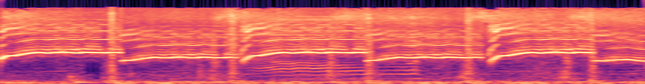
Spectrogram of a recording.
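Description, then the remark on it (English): Car windscreen wipers, switched on to clear a filthy windscreen, squeak in a steady back-and-forth rhythm, about five high, whining squeals each swooping upward in pitch, over a constant low engine rumble with no voices. “But then I realised, that sounds very similar. That wiper sound. I've heard it before. Yeah. My wipers.”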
